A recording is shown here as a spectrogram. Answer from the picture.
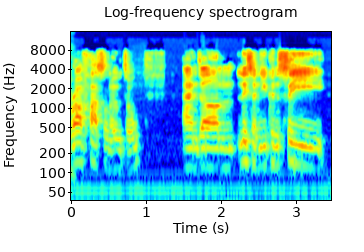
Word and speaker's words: Hasenhüttl: Pronounce it first. Hasenhüttl. Yeah, right. Ralph Hasenhüttl.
